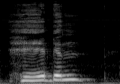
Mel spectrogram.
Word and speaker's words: heben: E se eu digo e, isso é um adjetivo que significa plano. Pode ser também uma partícula significando justamente, mas de todo modo heben e eben é uma diferença não apenas de sons, mas também do significado das palavras, assim como ocorre na língua grega.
